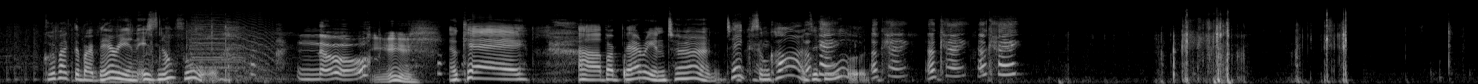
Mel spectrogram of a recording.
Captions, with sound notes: Gorbah'k the barbarian is no fool. No. (laughs) Barbarian turn, take some cards if you would. Okay, okay, okay.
